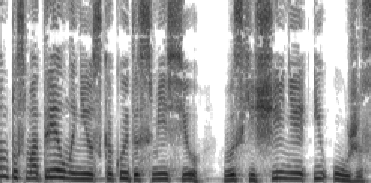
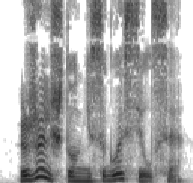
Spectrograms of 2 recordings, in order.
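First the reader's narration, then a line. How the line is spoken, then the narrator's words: Quiet remark. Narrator (Russian): тихо заметил адъютант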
